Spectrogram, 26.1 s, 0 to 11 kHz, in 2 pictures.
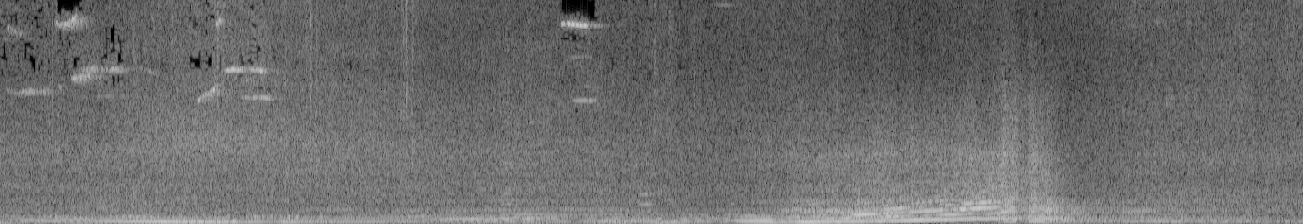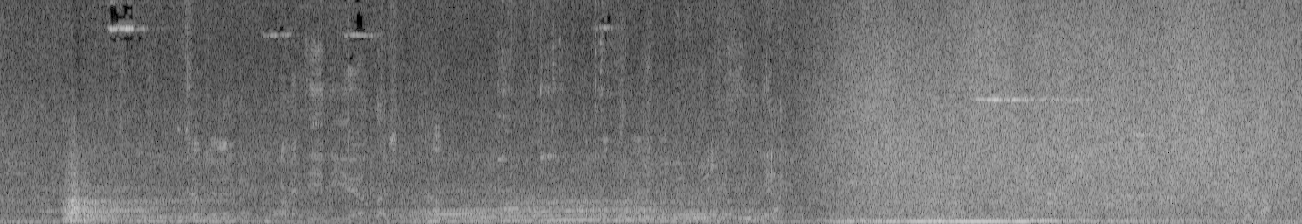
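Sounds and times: sports car engine revving: 0.0 - 26.0.

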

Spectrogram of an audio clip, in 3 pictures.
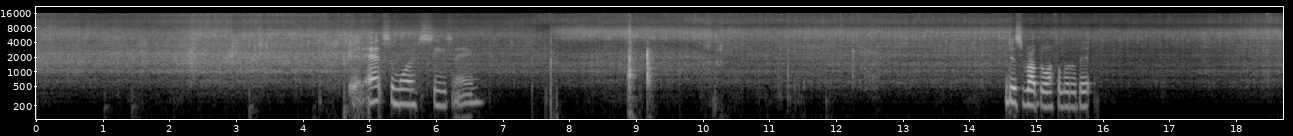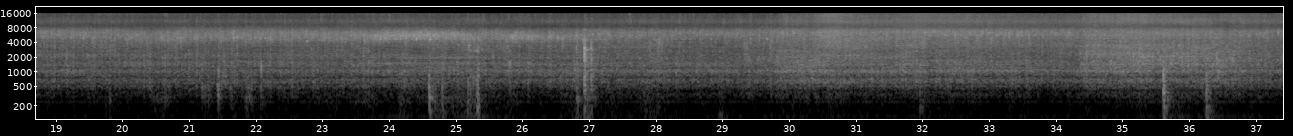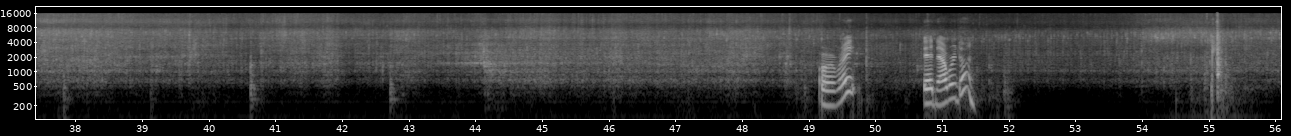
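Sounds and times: fish sizzling in a frying pan: 0.0 - 56.0
spatula clicking and scraping pan: 11.0 - 12.8, 34.4 - 41.9, 42.6 - 43.1.

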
